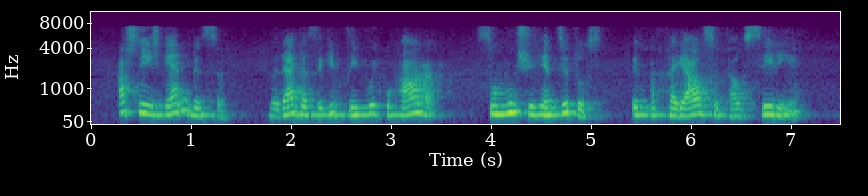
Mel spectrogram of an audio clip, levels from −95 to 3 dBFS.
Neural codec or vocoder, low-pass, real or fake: codec, 16 kHz, 1.1 kbps, Voila-Tokenizer; 7.2 kHz; fake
